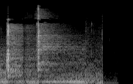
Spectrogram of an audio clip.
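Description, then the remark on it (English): A NutriSense biosensor applicator clicks onto the back of an arm: two sharp plastic clicks about a third of a second apart, with a soft continuous rustle that cuts off abruptly. No one speaks. “That was the sound of the NutriSense biosensor.”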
